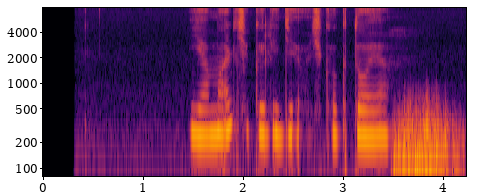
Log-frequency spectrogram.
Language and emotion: Russian, neutral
